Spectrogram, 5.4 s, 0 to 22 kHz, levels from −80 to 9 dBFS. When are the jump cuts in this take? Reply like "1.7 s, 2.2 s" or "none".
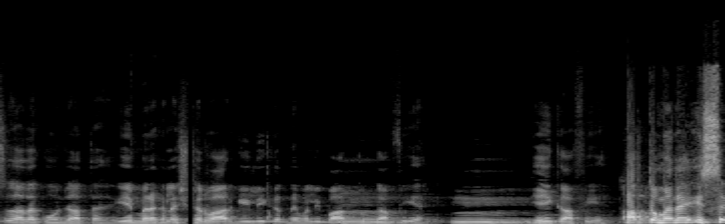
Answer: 1.4 s, 4.5 s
